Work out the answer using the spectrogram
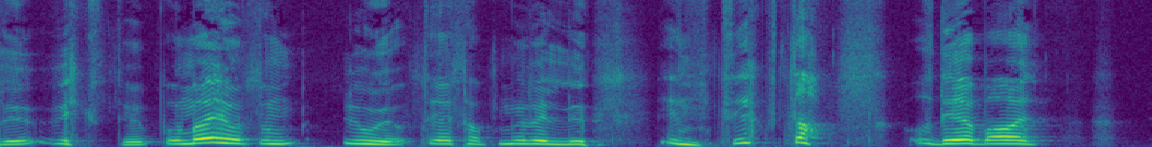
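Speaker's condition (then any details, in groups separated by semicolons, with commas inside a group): Cerebral palsy; speech difficulties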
